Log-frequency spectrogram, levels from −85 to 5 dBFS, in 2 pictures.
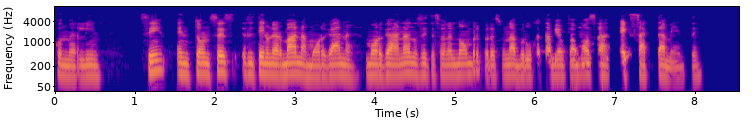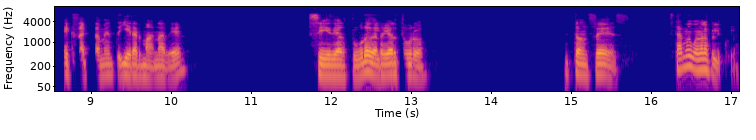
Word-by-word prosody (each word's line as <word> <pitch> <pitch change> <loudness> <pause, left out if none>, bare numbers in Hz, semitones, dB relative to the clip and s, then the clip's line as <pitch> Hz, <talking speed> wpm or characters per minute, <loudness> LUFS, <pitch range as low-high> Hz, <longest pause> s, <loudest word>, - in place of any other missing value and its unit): con 115 -4 -2
Merlín, 105 +1 -4 0.5
¿sí? 145 +2 +1
Entonces, 125 +2 +1
él 125 -1 -4
tiene 125 0 +3
una 120 -1 +3
hermana, 115 +1 +4
Morgana. 105 -1 -1
Morgana, 115 +1 +2
no 120 - -4
sé 120 - -5
si 115 - -6
te 110 - -10
suena 110 +1 -4
el 110 - -4
nombre, 120 +4 -2
pero - - -4
es - - -15
una 110 +1 +1
bruja 105 0 -5
también 105 -2 -1
famosa. 110 +1 -1
Exactamente, 95 +1 -1 0.6
exactamente, 110 +2 -4
y 120 - +2
era 115 0 +4
hermana 100 -1 -2
de - - -2
él. 155 - -8 1.5
Sí, 110 -2 +2
de 110 - +4
Arturo, 105 +6 +3
del 115 - +6
rey 115 - +4
Arturo. 115 -4 +1 1.7
Entonces, 115 -1 0 0.5
está 160 - -1
muy 200 - +1
buena 160 -3 +4
la 160 - +3
película. - - -10
115 Hz, 145 wpm, -24 LUFS, 105-120 Hz, 1.7 s, del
